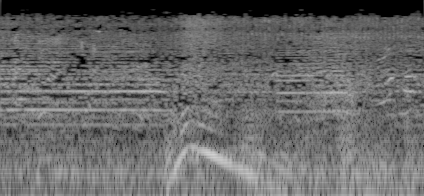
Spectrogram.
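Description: Street celebration din: several horns held on at once, giving steady tones, under a constant traffic-and-crowd roar. About two seconds in comes one loud whooping shout that swoops up and then slides down in pitch.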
